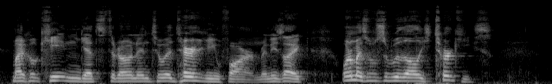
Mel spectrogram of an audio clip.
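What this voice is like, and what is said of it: Imitates another person's voice. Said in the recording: “my Michael Keaton impression”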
